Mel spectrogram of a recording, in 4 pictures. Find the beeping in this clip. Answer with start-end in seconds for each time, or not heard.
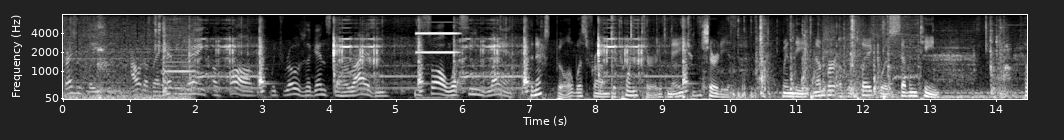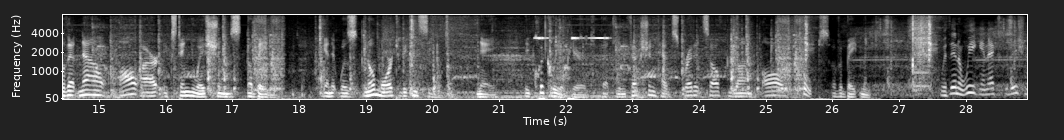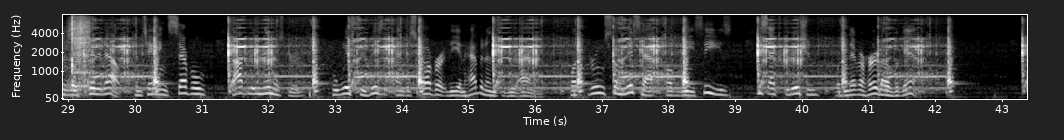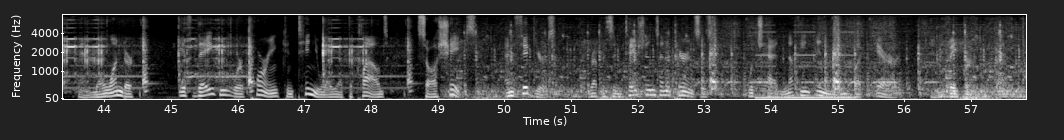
5.2-6.0, 21.5-22.7, 53.8-55.4.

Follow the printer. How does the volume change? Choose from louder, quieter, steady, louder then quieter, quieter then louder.
quieter.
